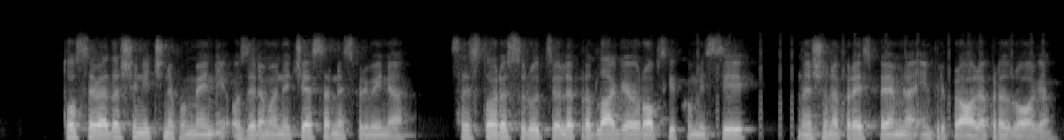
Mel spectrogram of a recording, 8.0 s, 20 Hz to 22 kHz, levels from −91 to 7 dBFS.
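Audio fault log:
1.57–1.63 s and 3.11–3.15 s, short concealed packet loss: In the first, right after "seveda še nič ne" and before "oziroma ničesar ne spreminja", about 40 ms of audio never arrived. In the second, about 20 ms went missing. The decoder covered each hole by extending the preceding sound, so it smears or wobbles briefly before rejoining. Unlike error-corrected frames, it invents sound rather than playing a degraded copy.
1.61–1.71 s, 3.07–3.09 s, 4.73 s and 6.75–6.85 s, lost packet rebuilt from error correction: Packets went missing, three at 1.61 and 6.75 s, covering about 60 ms each time, and singly at 3.07 and 4.73 s, covering about 20 ms each. Opus in-band FEC replayed low-bitrate copies carried in the following packets, so nothing drops out. Instead those moments turn grainy and noisier for a few hundredths of a second. The first of these overlaps the end of the concealed gap at 1.6 s.
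5.23–7.83 s, GSM signalling bursts: A nearby 2G phone sending signalling traffic was picked up and rectified by the audio circuitry. It produces a galloping dit-dit-dit of short buzzes at about 217 Hz, around 20 dB below the speech. Its fixed buzz pitch and rhythmic grouping, which are independent of the speech, set it apart from codec roughness. The Opus call path limits the audio to about 8 kHz and runs at 24 kbps.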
